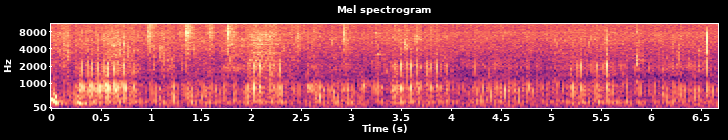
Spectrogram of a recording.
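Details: Kittens Mustard and Thyme purring like machines while on a lap, County Kilkenny, Ireland; short rumbling bursts rising and falling with the breath, about four cycles in a few seconds, with a faint squeak at the start.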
